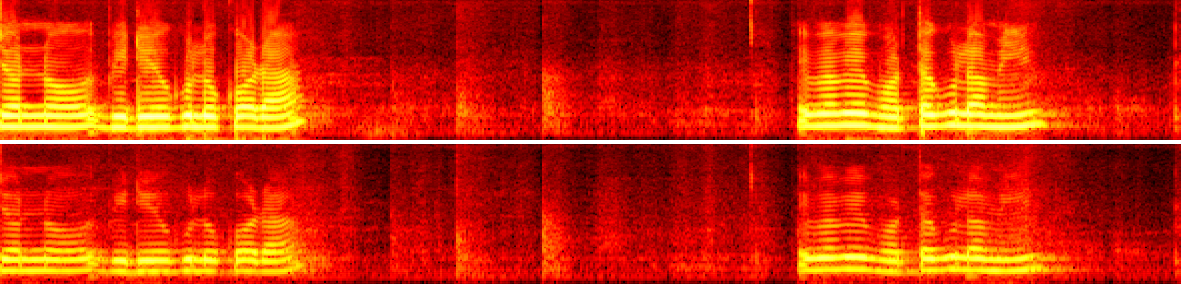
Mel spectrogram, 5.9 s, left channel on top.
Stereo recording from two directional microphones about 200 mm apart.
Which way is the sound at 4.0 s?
35° left (ahead or behind).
